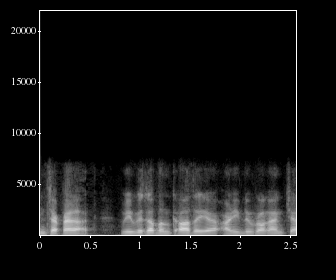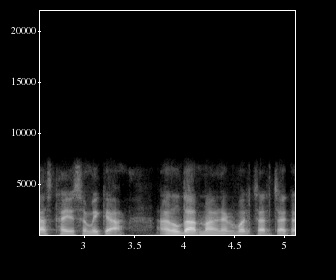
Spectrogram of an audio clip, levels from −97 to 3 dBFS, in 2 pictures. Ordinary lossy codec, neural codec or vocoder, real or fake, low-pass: Opus, 32 kbps; codec, 16 kHz, 0.5 kbps, FunCodec, trained on LibriTTS, 25 frames a second; fake; 7.2 kHz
